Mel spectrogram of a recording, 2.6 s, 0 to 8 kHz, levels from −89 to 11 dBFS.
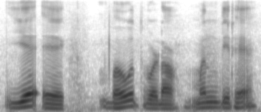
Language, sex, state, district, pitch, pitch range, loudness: Hindi, male, Uttar Pradesh, Saharanpur, 115 Hz, 105-135 Hz, -16 LUFS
